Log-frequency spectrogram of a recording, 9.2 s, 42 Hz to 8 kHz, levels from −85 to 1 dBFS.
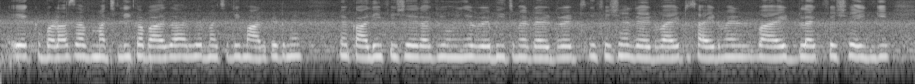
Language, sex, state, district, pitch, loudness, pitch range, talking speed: Hindi, female, Uttarakhand, Uttarkashi, 230 Hz, -15 LUFS, 220-235 Hz, 210 wpm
